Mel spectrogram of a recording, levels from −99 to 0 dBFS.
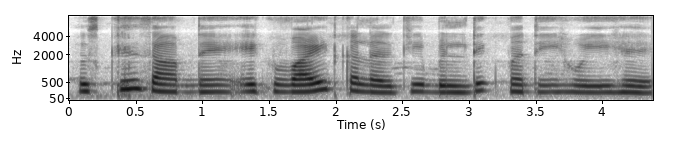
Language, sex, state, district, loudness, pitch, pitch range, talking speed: Hindi, female, Madhya Pradesh, Bhopal, -18 LUFS, 205 Hz, 195-220 Hz, 135 wpm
